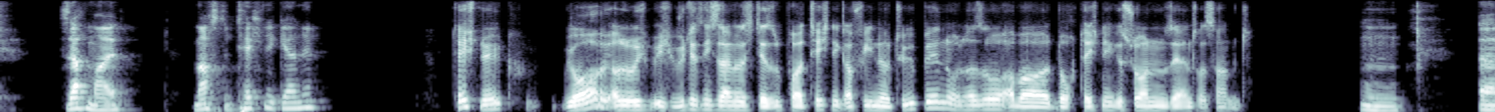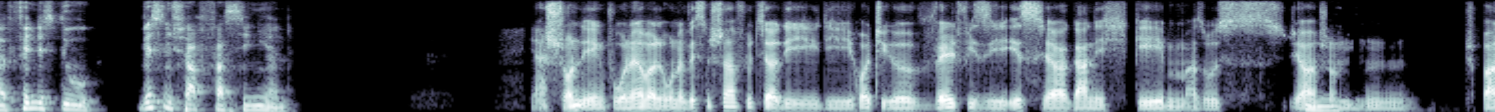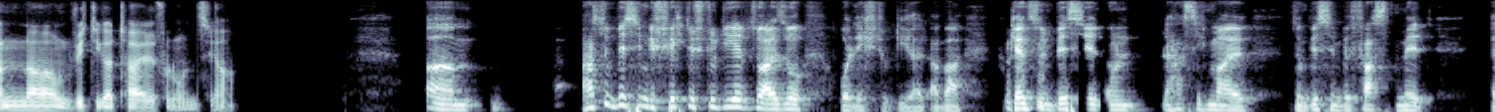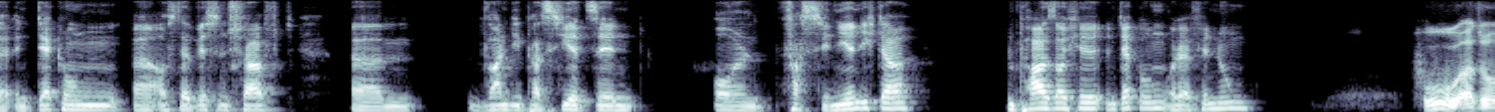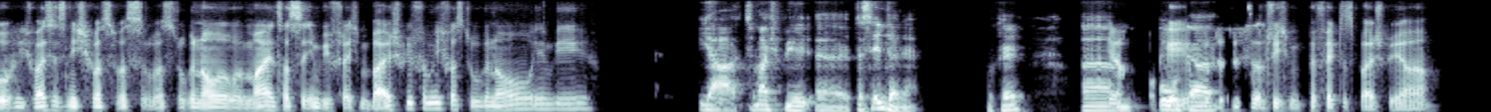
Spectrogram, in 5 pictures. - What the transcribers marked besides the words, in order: other background noise; chuckle; unintelligible speech
- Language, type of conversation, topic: German, unstructured, Welche wissenschaftliche Entdeckung findest du am faszinierendsten?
